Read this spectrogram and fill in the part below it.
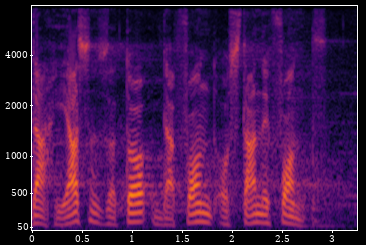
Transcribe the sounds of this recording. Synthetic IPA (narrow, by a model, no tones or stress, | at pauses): d̪ajasn̩zat̪od̪afɔnd̪ɔst̪anefɔnt̪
